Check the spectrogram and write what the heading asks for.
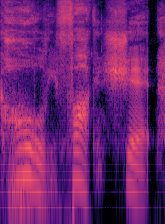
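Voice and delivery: retold slow astonishment; stunned disbelief. Customer seeing the driver's license, slow stunned disbelief. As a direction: draw the words out, mock amazed. Reacting to the license saying Bubba.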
